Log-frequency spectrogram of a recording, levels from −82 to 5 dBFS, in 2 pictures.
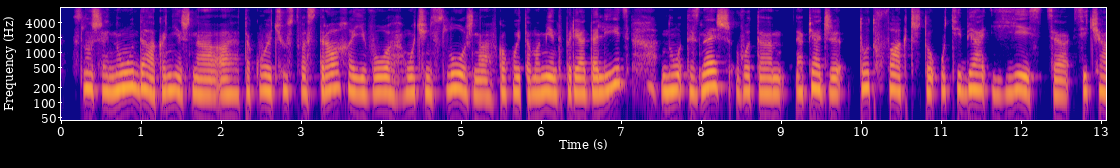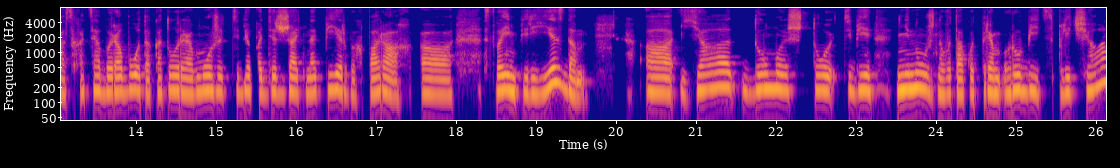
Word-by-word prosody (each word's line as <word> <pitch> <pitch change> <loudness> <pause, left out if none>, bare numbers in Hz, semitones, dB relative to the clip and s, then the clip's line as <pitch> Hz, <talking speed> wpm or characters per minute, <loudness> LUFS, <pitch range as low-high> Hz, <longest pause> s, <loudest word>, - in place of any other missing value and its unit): Слушай, 185 -3 0
ну 190 +5 +4
да, 185 -5 +2
конечно. 155 -3 -1
А, - - -6
такое 170 +2 -2
чувство 170 0 -4
страха, 170 +4 0
его 160 +1 +1 0.2
очень 160 0 -1
сложно 165 -4 0
в 115 - -18
какой-то 160 0 -2
момент 160 +1 +1
преодолеть. 160 +9 +1 0.4
Но 175 +1 +1
ты 170 -2 -4
знаешь, 205 +6 +4
вот, 165 +1 -4
э, 155 -1 0 0.2
опять 175 +3 0
же 155 -2 -2 0.2
тот 200 -1 0
факт, 175 -2 -2
что 160 0 -3
у - - -4
тебя 180 +1 -1
есть, 160 - -1
а, 145 -2 -2
сейчас 170 -3 -2
хотя 165 +2 -3
бы 165 0 +1
работа, 165 0 +1
которая 155 0 0
может 165 0 0
тебе 170 +1 -2
поддержать 160 +1 +1
на 155 +1 0
первых 165 -3 -2
порах, 155 -3 0
а, 150 -2 +1 0.4
с - - -3
твоим 175 -1 +5
переездом. 165 - +2 0.7
А, 160 -2 +3
я 185 +8 +1
думаю, 180 +2 +2
что 180 -1 -1
тебе 175 - 0 0.3
не 180 +1 +6
нужно 185 -5 +3
вот 155 +1 -4
так 150 0 0
вот 150 0 -4
прям 160 -3 +2
рубить 165 -1 +1
с - - -8
плеча 160 +4 -2
165 Hz, 135 wpm, -21 LUFS, 155-180 Hz, 0.7 s, не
